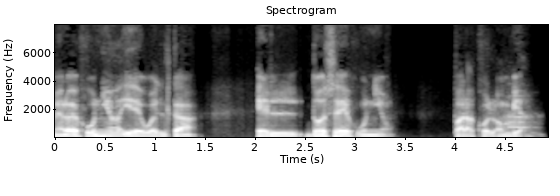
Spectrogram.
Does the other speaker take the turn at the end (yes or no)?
no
